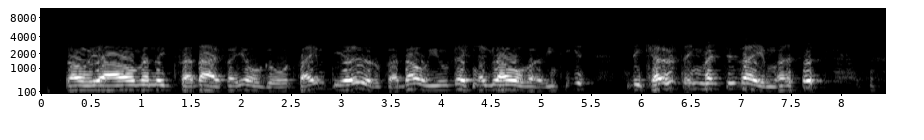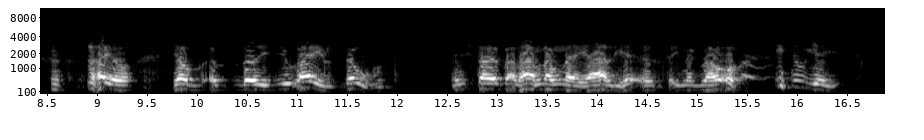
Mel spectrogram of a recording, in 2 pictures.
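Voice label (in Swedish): Jämshög Blekinge, Svenska sagor dialekter; Folkminnen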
